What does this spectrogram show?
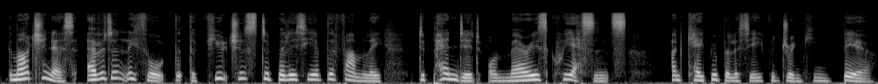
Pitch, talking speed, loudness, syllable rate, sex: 195 Hz, 135 wpm, -20 LUFS, 5.6 syllables/s, female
